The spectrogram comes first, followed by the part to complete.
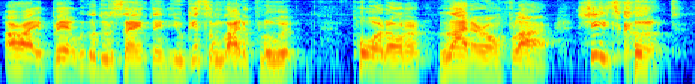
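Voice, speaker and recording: A man who is a parent and a barber, talking heatedly in a casual commentary vlog, repeating himself in a preachy way and swinging between loud and soft. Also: on the high side, fairly quick, highs cut off. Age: adult parent. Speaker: vlogger and barber.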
